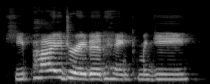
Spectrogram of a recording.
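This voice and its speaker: A woman voicing a bossy, prim young girl in a children's storybook, brisk and matter-of-fact as she corrects others. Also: on the high side, bright, forceful tone, exaggerated voice.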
